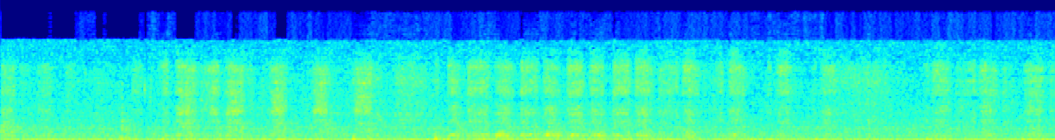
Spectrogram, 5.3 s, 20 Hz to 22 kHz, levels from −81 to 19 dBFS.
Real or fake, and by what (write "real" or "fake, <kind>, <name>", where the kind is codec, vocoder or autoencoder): fake, vocoder, BigVGAN v2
